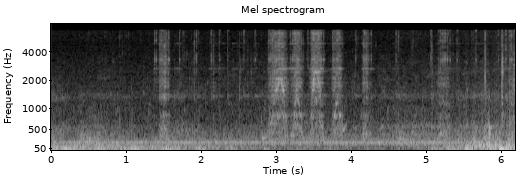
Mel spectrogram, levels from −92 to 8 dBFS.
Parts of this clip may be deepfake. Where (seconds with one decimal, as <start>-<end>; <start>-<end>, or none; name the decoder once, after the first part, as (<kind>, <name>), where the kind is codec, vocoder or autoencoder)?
0.0-6.2 (vocoder, Vocos)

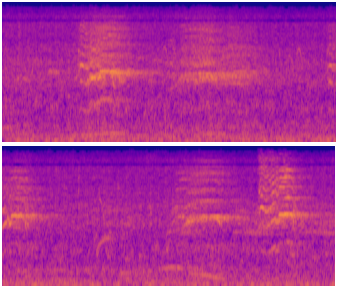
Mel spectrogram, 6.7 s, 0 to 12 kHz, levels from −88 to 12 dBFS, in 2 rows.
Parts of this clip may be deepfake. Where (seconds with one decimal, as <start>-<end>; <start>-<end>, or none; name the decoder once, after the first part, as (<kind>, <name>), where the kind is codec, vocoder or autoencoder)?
none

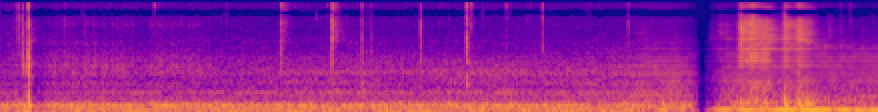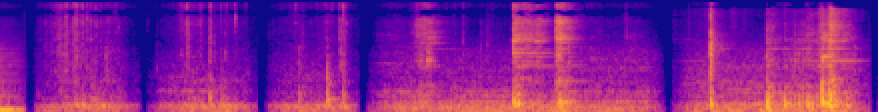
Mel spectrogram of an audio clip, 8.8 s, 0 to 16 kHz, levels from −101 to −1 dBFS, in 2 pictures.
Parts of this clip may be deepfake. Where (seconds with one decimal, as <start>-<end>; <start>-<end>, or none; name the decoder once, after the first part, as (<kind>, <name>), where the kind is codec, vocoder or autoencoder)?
3.2-4.6 (vocoder, Vocos)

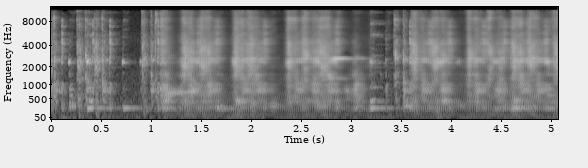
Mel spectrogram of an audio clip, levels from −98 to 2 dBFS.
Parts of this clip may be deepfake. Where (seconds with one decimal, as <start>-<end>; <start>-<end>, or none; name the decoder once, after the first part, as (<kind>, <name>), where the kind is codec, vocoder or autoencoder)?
1.1-3.2 (vocoder, Vocos); 3.6-5.1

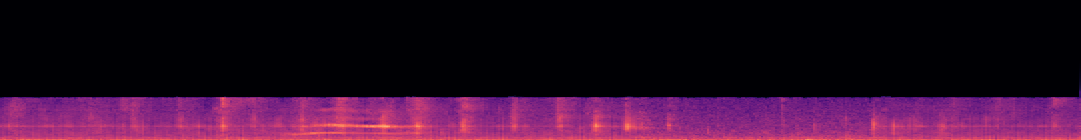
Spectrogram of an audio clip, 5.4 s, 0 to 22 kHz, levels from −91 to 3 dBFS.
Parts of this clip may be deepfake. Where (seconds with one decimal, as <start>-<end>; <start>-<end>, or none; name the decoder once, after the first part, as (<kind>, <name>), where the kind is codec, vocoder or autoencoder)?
0.0-3.2 (vocoder, Vocos); 4.4-5.4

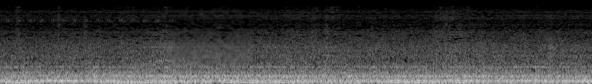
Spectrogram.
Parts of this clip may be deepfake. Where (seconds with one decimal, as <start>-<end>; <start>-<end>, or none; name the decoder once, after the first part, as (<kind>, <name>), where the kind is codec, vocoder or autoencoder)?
1.7-2.5 (vocoder, Vocos)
